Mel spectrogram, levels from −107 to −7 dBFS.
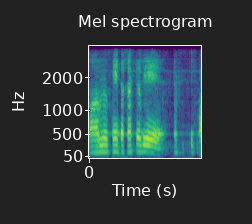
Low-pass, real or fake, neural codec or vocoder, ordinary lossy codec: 3.6 kHz; fake; codec, 24 kHz, 1 kbps, SNAC; none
